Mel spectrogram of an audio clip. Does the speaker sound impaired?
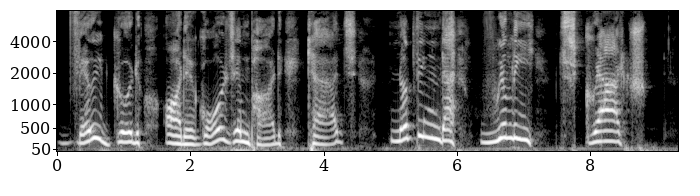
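Yes: cerebral palsy; impediment called an accent, mistaken for drunk, listeners adjust over time, untraditional tenor singing voice.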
